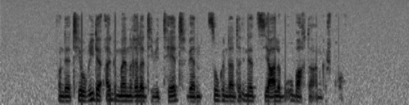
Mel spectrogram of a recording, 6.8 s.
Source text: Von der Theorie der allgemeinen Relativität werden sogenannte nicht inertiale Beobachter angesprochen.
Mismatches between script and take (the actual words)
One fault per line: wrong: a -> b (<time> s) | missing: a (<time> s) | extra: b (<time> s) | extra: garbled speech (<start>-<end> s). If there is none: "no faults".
missing: nicht (4.0 s)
